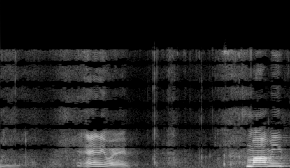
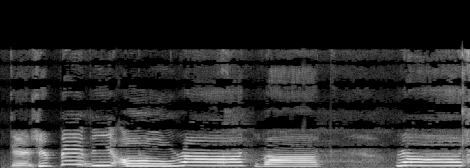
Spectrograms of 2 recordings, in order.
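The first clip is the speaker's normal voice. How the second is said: high, loud encouraging cheer; excited cheering; 9 semitones higher, 8 dB louder, much slower than usual. Real, not acted. Mom loudly cheers toddler rocking her doll.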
